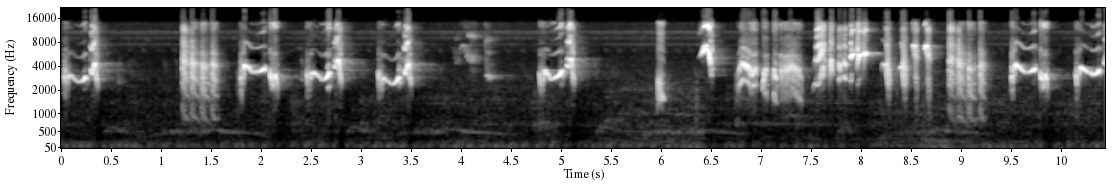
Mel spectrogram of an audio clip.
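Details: Long-tailed shrike lure song to encourage shrikes to sing: repeated phrases of a quick high whistled flourish with scratchy chips, about one per second, then busier mixed chatter over a low hum.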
